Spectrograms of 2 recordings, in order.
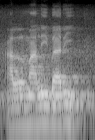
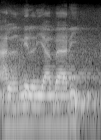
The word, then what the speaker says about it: Al-Malibari: Ini kitab ditulis oleh Syekh Zainuddin bin Ali Ahmad Asy-Syafi'i Al-Malibari, ada yang bacanya Al-Milyabari, yang beliau ini lahir di daerah Malibar.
